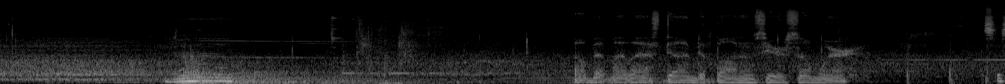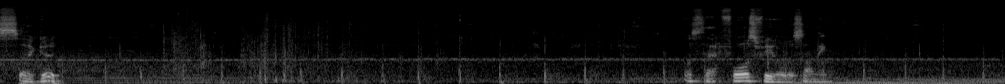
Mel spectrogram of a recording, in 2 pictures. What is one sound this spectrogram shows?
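Footsteps crunch slowly on stone.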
